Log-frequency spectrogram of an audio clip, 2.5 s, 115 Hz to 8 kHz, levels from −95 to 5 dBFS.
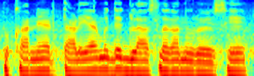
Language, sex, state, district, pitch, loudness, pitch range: Bengali, male, Assam, Hailakandi, 150 Hz, -13 LUFS, 140-155 Hz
